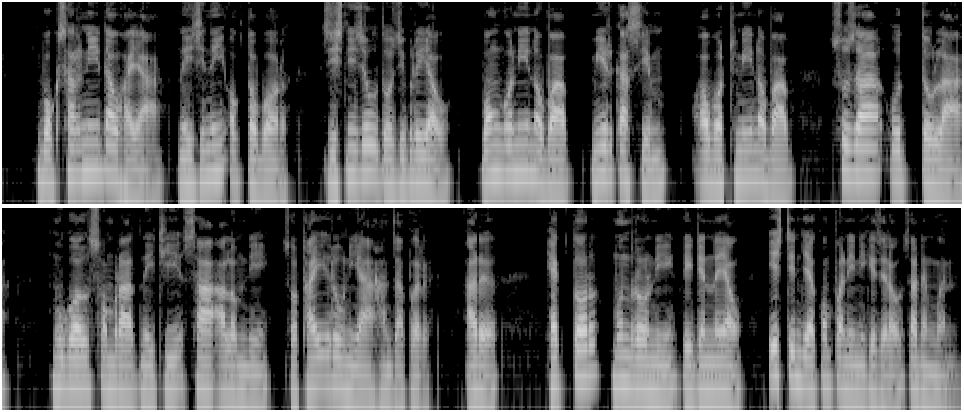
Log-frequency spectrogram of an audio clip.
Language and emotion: Bodo, neutral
